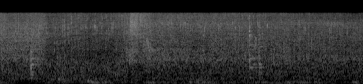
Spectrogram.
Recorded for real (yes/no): yes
